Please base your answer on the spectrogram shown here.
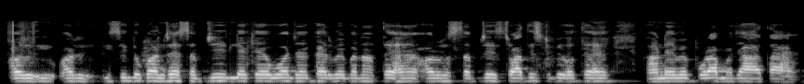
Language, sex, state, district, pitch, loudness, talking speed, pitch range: Hindi, male, Bihar, Lakhisarai, 150 Hz, -16 LUFS, 200 wpm, 145-155 Hz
